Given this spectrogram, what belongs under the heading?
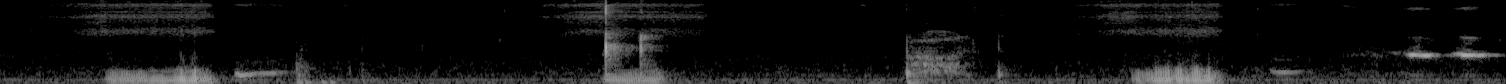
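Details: Jack Russell Terrier dog asleep: short raspy snores with each breath in, about every two to three seconds, mixed with soft snorts and wheezy whistles; snoring.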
